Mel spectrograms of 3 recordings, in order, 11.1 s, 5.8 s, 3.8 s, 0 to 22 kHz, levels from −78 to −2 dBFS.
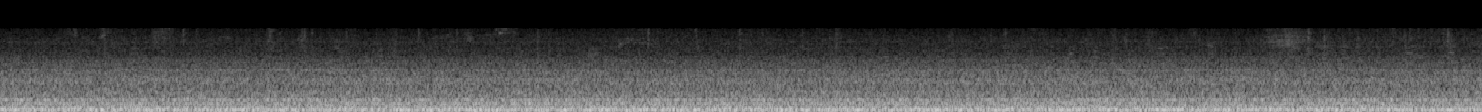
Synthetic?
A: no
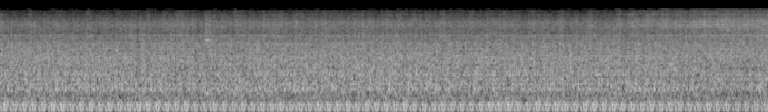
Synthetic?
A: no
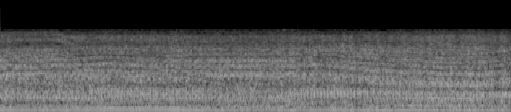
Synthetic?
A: no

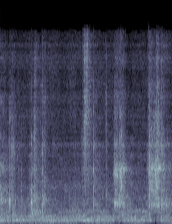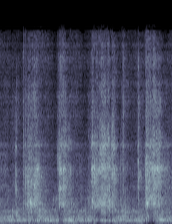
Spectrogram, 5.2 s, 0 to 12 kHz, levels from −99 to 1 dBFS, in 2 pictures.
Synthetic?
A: yes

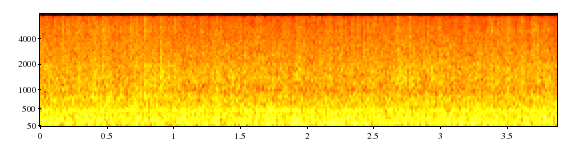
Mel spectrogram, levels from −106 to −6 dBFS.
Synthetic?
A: no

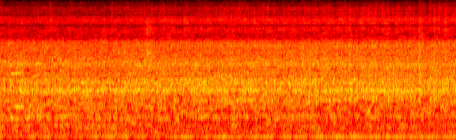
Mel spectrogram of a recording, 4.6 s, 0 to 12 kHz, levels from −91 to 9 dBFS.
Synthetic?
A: no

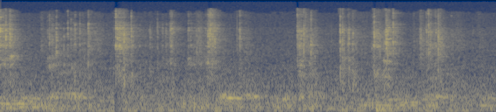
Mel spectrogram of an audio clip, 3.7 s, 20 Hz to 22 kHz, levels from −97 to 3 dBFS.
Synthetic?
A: yes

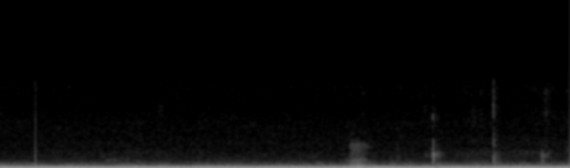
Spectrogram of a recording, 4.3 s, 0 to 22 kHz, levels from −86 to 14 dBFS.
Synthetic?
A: no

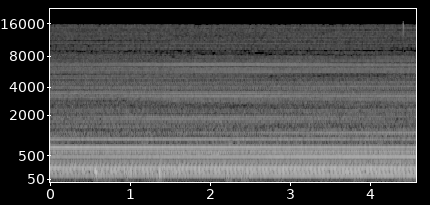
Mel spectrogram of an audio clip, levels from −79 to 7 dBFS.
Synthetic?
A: no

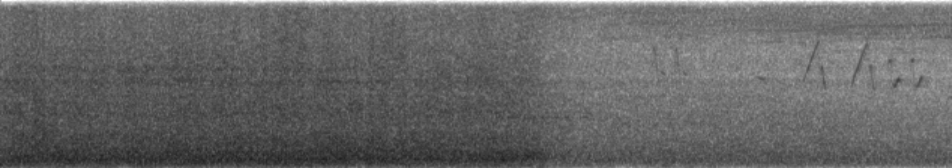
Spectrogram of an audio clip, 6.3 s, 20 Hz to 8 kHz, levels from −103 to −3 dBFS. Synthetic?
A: no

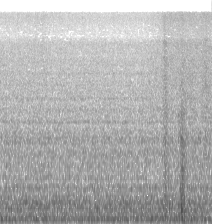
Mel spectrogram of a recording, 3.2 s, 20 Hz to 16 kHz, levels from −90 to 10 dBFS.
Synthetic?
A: no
